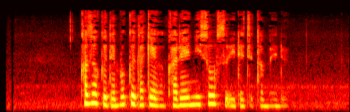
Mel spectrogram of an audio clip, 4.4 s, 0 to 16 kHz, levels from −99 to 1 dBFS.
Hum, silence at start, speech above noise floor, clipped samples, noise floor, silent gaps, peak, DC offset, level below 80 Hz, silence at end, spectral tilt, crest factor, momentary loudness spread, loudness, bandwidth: none; 1 s; 33 dB; under 0.1%; -56 dBFS; none; -4 dBFS; under 0.1%; -78 dBFS; 0.8 s; -4 dB/octave; 22 dB; 12 LU; -23 LUFS; 11.5 kHz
